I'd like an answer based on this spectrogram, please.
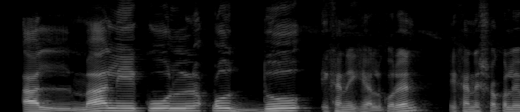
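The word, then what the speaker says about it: القدوس: ইল্লা আল মালিকুল কুদদু এখানে খেয়াল করেন এখানে সকলে বলবেন কুদ্দু অনেকে বলে কুদ্দু এখানে কিন্তু কুদ্দু হবে না এখানে হবে কুদদু কারণ কফ শব্দটি হচ্ছে কলকলার শব্দ আবার আল মালিকুল কুদ্দুস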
